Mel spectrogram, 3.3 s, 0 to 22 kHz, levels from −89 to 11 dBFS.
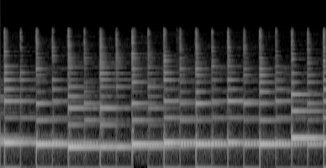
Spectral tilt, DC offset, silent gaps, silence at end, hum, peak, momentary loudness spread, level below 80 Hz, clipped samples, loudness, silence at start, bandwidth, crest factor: -0.5 dB/octave; under 0.1%; none; 0 s; none; -12 dBFS; 3 LU; -58 dBFS; under 0.1%; -25 LUFS; 0 s; 11 kHz; 12 dB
